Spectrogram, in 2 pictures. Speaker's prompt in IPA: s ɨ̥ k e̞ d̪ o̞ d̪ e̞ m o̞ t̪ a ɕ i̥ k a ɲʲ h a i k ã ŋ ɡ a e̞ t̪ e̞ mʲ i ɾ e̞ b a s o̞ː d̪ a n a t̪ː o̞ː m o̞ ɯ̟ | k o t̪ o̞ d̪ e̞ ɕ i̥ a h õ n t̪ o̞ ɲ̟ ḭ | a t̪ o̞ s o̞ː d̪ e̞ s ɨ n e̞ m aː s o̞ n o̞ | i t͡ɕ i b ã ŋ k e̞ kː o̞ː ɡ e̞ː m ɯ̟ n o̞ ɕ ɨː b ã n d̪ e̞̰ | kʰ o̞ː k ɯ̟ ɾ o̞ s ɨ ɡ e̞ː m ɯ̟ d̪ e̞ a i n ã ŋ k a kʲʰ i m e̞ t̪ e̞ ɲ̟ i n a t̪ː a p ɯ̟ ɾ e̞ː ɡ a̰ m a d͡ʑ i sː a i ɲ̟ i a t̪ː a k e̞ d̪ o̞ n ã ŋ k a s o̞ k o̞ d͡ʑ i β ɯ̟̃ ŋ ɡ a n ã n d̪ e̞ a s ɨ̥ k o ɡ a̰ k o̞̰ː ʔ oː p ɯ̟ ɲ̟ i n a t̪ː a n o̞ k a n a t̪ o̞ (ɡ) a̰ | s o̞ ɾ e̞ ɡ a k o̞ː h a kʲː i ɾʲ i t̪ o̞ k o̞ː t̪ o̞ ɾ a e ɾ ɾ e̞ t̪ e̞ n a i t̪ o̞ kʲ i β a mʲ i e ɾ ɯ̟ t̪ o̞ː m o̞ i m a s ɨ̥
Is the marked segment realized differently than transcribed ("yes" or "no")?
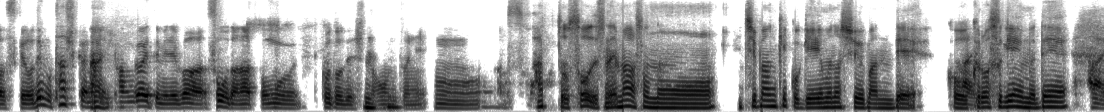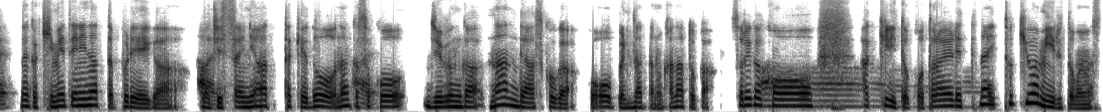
yes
